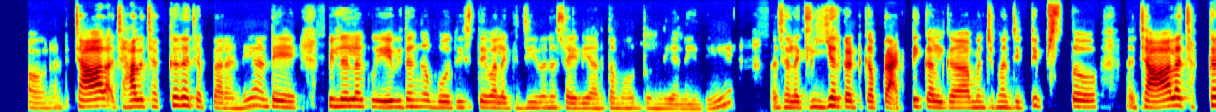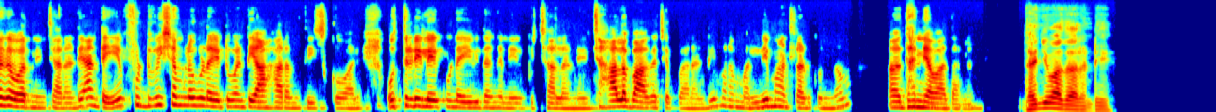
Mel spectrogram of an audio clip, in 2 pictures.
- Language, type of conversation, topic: Telugu, podcast, పిల్లలకు అర్థమయ్యేలా సరళ జీవనశైలి గురించి ఎలా వివరించాలి?
- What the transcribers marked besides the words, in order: stressed: "చాలా"; in English: "క్లియర్‌కట్‌గా, ప్రాక్టికల్‌గా"; in English: "టిప్స్‌తో"; in English: "ఫుడ్"; stressed: "చాలా"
